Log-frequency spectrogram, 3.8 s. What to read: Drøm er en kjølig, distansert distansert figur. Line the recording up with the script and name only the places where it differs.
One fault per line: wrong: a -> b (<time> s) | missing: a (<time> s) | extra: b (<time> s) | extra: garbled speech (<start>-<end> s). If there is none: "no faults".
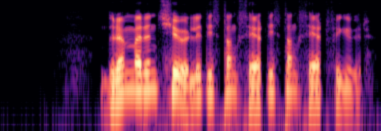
no faults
